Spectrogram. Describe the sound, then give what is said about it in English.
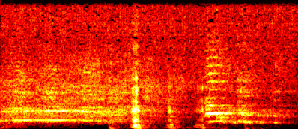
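Two turkeys gobbling and clucking in a few short, throaty bursts over a steady background hiss. “these two turkeys are getting boosted. yeah, here. I love them talking to me like this.”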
